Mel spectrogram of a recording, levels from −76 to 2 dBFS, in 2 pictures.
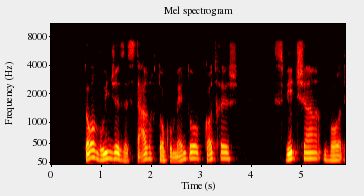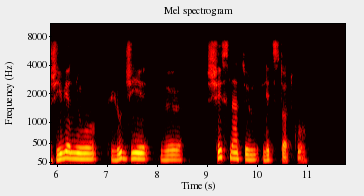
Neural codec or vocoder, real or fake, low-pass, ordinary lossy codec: codec, 16 kHz, 8 kbps, FunCodec, trained on LibriTTS, 25 frames a second; fake; 7.2 kHz; Opus, 64 kbps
